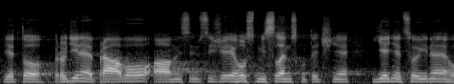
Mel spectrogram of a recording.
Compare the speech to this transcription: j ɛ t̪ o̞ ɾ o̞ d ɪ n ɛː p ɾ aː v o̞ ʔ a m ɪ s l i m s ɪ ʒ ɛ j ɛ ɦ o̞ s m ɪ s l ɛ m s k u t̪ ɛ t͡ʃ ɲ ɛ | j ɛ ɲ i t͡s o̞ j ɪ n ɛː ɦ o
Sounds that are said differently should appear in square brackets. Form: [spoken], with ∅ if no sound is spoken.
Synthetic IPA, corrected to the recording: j ɛ t̪ o̞ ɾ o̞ [ɟ] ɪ n ɛː p ɾ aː v o̞ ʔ a m ɪ s l i m s ɪ ʒ ɛ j ɛ ɦ o̞ s m ɪ s l ɛ m s k u t̪ ɛ t͡ʃ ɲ ɛ | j ɛ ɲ [ɛ] t͡s o̞ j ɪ n ɛː ɦ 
